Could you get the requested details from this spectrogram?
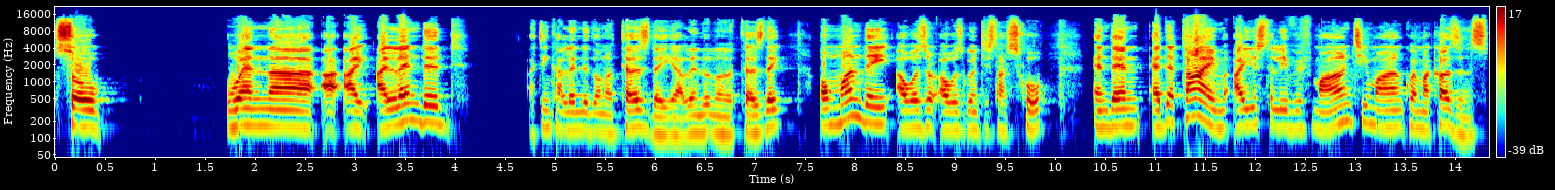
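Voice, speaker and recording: In a Portuguese accent, a man speaks at a moderate pace with a fairly high pitch. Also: ordinary pitch variation. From Brazil. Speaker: English teacher. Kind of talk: casual chat. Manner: animated; halting.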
